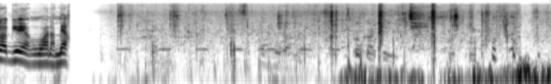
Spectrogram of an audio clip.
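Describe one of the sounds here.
Shallow water flows and trickles nearby.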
